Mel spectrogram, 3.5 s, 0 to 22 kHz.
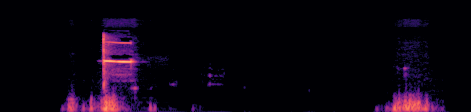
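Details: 1000 W inverter, 12 V DC to 220 V AC, after repair, battery connected through an ammeter; short bright beep at power-up, then a quiet click and no repeating alarm, current draw low, display on. Normal power-on beep.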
